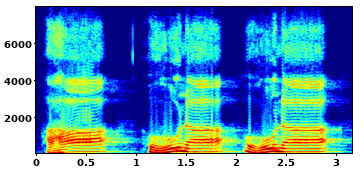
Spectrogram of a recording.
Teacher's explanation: یہاں پر دو ہا ہیں، دونوں بھاری ساؤنڈ کے ساتھ پڑھے جائیں گے. ان کا تعلق سینے کے ساتھ ہے، سینے سے آواز آئے گی.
